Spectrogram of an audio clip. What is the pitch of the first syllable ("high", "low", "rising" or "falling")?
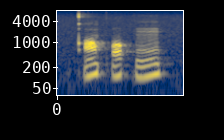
rising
